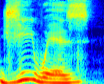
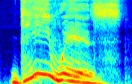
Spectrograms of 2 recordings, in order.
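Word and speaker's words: Gui: He says, not G-Wiz, it's spelled Gee-Wiz.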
